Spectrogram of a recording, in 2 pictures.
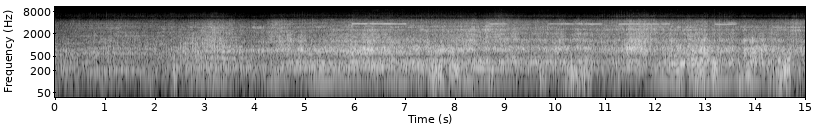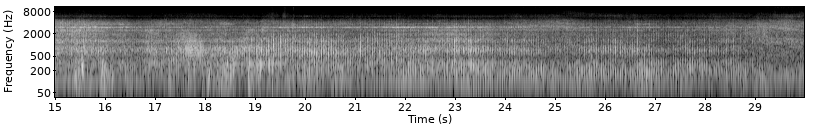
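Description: Helicopter's rotor and turbine engine running steadily close by while it flies low and sets down, its sound easing off near the end.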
